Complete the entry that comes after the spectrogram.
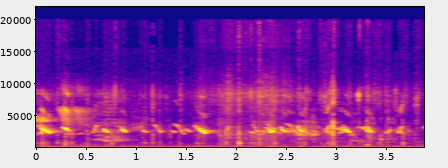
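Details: Baby chicks keep up steady shrill peeping: sharp, high, falling chirps repeat several times a second in lively irregular runs.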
